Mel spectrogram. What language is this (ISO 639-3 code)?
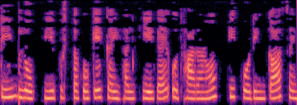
hin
